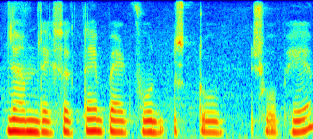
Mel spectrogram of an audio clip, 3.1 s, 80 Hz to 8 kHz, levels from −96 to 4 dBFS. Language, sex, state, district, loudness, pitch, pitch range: Hindi, female, Madhya Pradesh, Dhar, -15 LUFS, 190 Hz, 185-200 Hz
